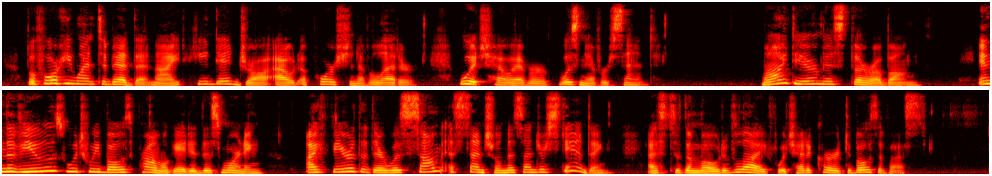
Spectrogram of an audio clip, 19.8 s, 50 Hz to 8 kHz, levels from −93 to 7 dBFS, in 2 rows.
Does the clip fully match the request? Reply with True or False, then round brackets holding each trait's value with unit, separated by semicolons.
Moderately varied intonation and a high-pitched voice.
False (5.8 semitones; 225 Hz)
